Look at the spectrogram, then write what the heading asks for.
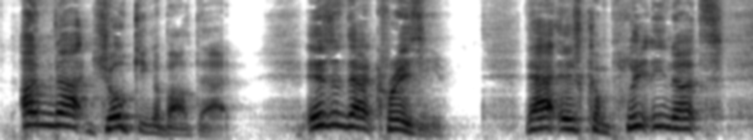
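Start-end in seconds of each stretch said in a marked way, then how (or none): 0.2-3.4 worked-up, riled-up, agitated outburst. Talking about a death-certificate debate, getting too worked up. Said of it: "I'm getting too worked up about this".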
